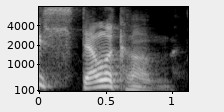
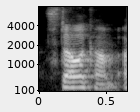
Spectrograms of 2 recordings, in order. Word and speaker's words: Steilacoom: Did I pronounce that correctly? – I think they say Steilacoom. – Steilacoom.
